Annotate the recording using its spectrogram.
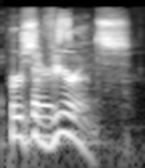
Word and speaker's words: perseverance: Perseverance, I've also been mispronouncing. – Perseverance. – There's no extra R in there, which is why it was saying it was misspelled. – That is correct.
